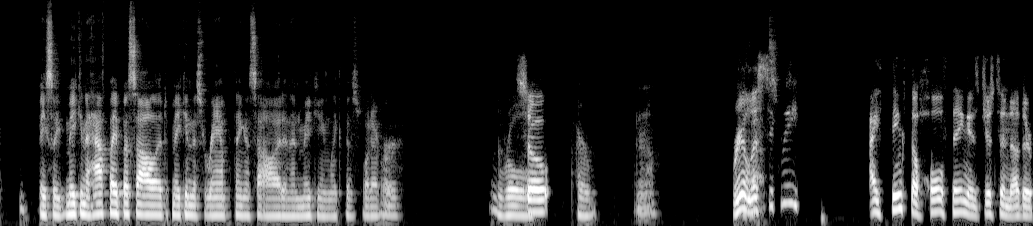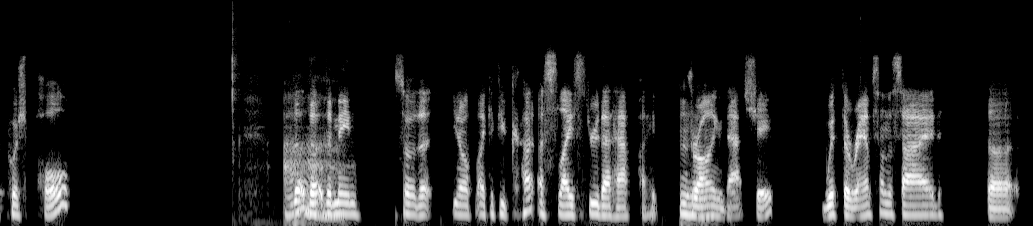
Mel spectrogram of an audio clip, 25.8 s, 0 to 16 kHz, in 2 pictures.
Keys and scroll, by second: 10.2 super+-, 19.1 super+Tab, 21.2 super+Tab.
